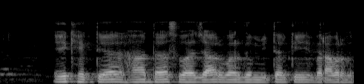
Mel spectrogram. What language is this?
Chhattisgarhi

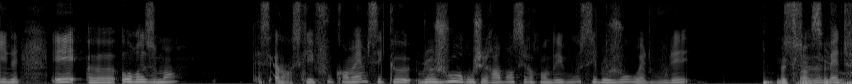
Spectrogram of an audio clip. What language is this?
French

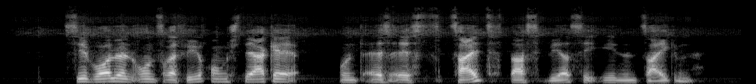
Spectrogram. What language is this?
German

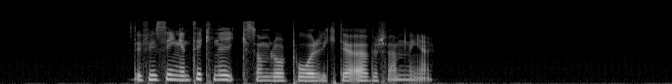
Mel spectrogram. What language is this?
Swedish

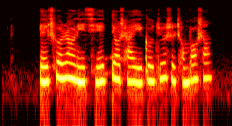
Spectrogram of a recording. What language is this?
Chinese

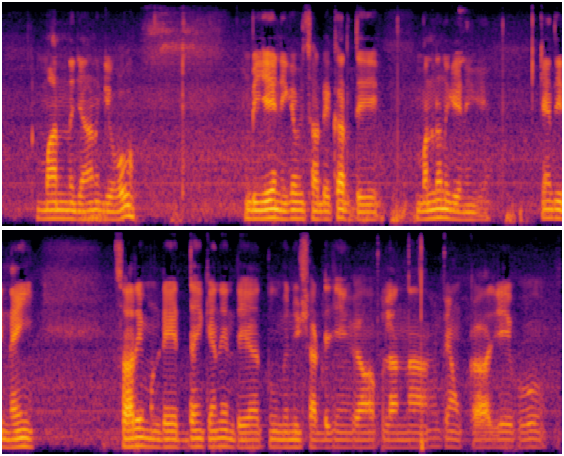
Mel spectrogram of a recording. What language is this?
Punjabi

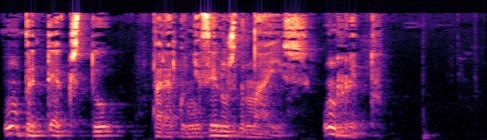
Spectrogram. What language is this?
Galician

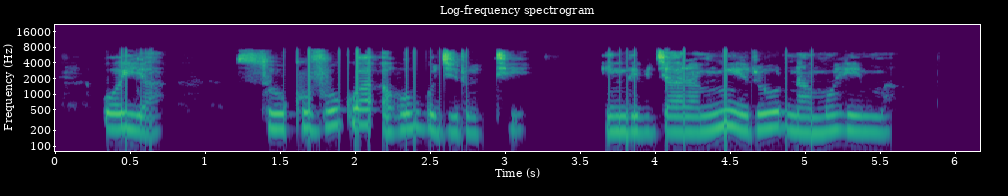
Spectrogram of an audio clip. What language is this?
Kinyarwanda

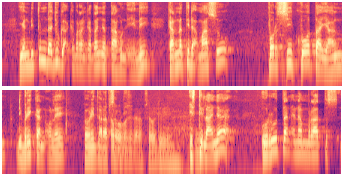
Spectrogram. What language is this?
Indonesian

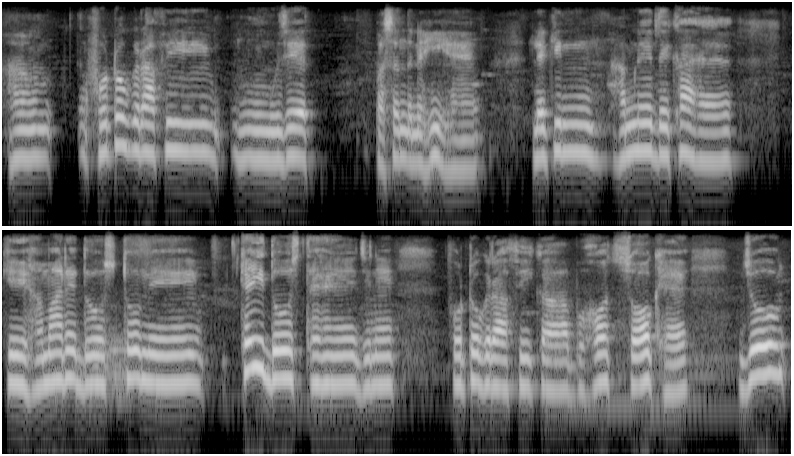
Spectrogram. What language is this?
Urdu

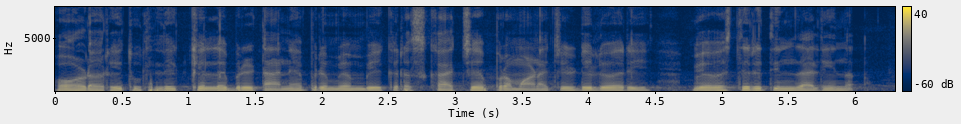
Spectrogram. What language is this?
Konkani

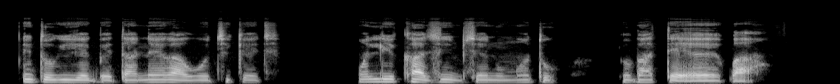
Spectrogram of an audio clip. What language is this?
Yoruba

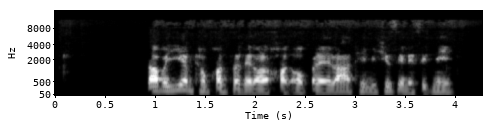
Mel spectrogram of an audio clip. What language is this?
Thai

